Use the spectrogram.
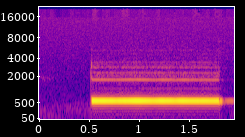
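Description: One sustained D note on an ocarina, smooth and breathy-pure, held evenly for about a second and a half before stopping.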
